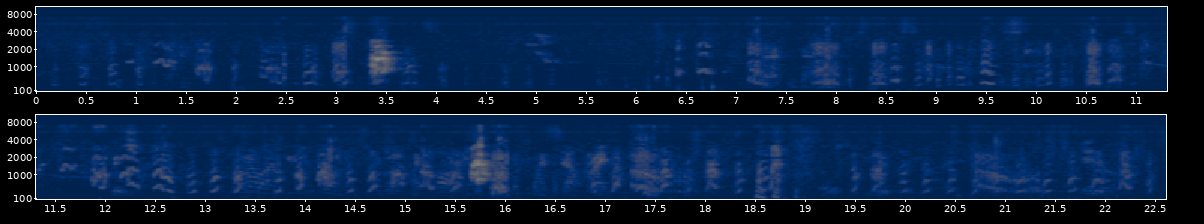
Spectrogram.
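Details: Playful whimpering from shorty Jack Russell Terrier pups aged three weeks, meeting for the first time, joined by a four-month-old pup; intermittent high squeaks and brief whines spread across the recording, with a few louder yelps.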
